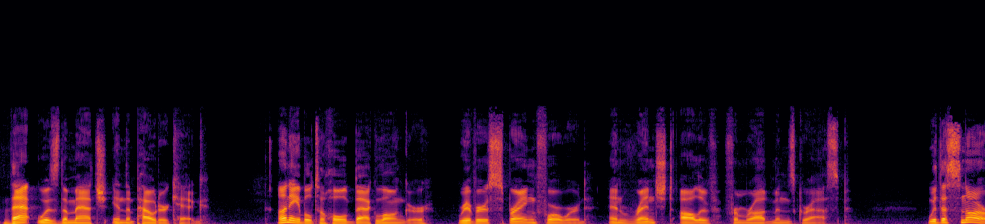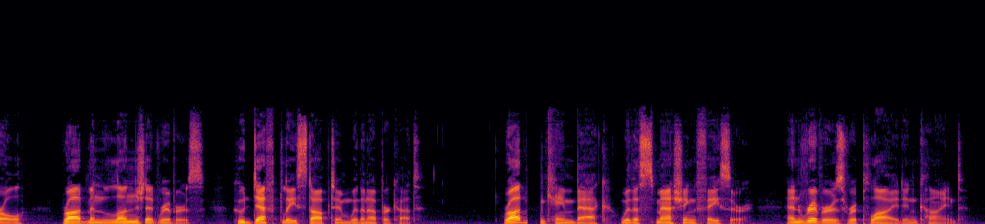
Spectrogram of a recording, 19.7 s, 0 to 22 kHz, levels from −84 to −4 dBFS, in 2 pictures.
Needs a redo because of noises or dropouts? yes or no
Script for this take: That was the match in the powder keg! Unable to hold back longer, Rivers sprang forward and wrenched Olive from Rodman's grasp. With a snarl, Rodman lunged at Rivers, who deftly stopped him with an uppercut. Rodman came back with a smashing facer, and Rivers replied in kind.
yes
